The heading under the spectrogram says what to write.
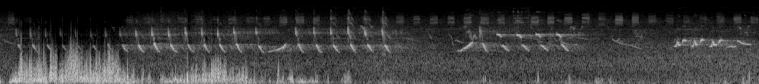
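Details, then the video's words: A northern mockingbird at Kitty Hawk, North Carolina, sings during an aerial song-and-dance display: quick runs of repeated chirps and sweeping whistles, changing phrases every second or so, over a low rumble of wind or traffic at first. "Mockingbird Aerial Song and Dance"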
